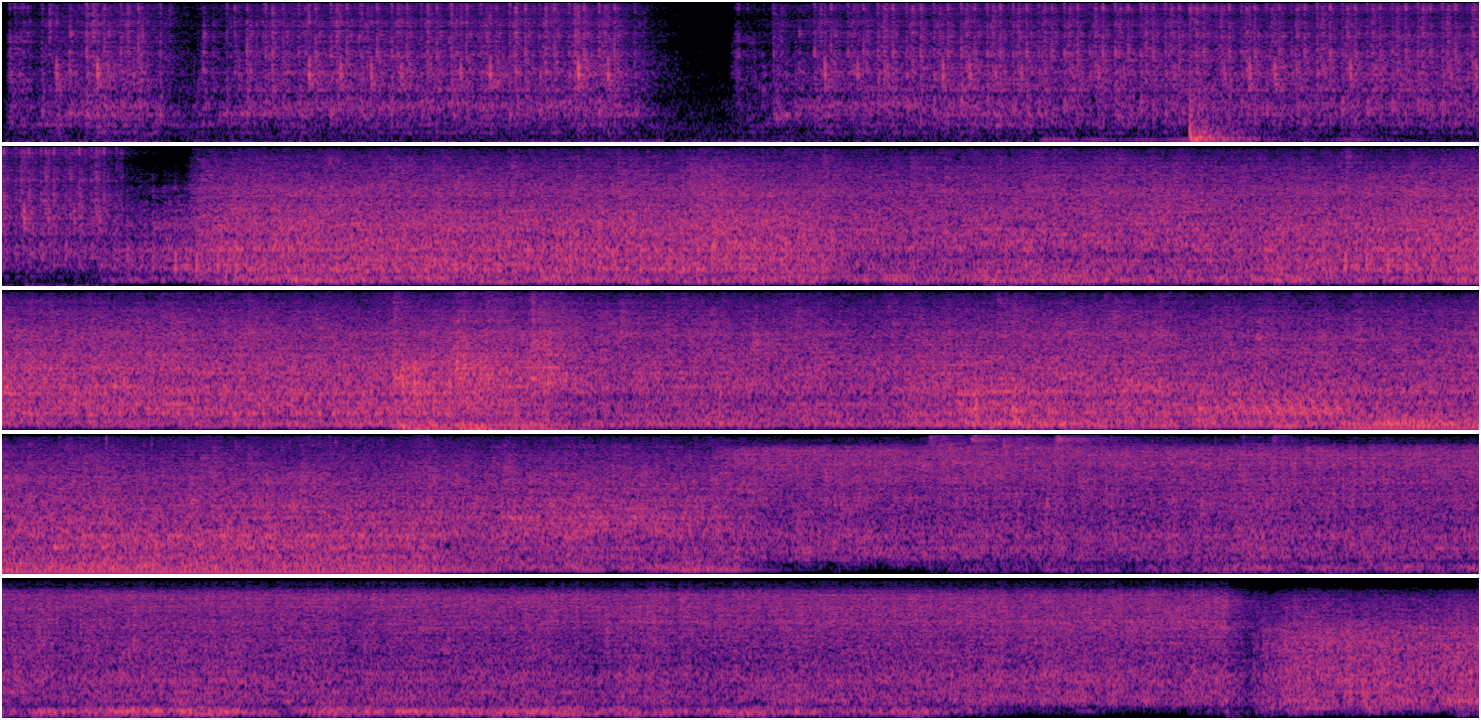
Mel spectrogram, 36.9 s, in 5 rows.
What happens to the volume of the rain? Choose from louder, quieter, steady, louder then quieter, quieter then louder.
steady.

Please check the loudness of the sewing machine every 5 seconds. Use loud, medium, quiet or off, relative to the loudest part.
loud, loud, loud, loud, loud, off, off, off.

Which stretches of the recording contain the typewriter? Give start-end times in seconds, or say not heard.
not heard.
